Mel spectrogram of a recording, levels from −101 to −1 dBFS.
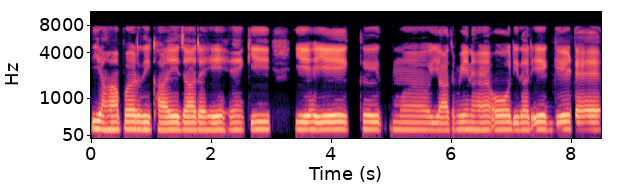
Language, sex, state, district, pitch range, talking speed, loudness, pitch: Hindi, male, Bihar, Araria, 150-155 Hz, 120 wpm, -15 LUFS, 150 Hz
